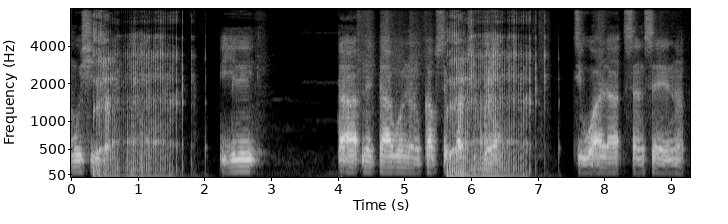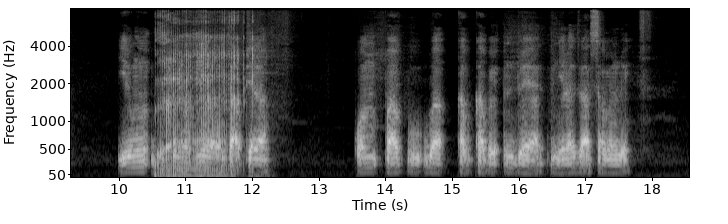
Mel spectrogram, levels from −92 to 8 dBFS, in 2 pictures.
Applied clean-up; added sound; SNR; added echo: neural mask model RNNoise.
